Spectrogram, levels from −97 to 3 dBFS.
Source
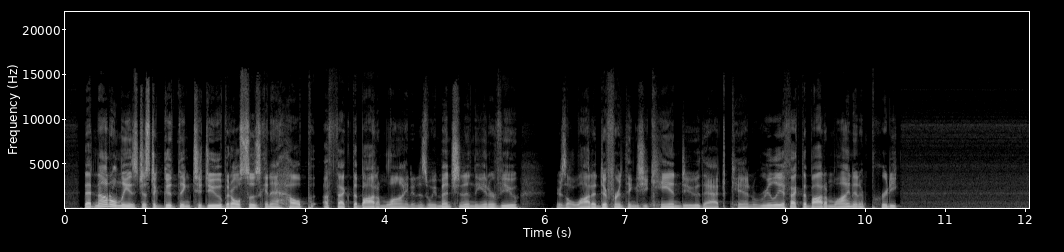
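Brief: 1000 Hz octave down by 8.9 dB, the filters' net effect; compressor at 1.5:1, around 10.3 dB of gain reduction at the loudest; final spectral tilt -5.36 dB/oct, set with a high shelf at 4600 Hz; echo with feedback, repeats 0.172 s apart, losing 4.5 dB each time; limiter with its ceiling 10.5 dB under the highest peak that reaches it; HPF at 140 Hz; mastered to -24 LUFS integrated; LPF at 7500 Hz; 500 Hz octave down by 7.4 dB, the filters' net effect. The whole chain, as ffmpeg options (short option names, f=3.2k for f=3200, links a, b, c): -af "highpass=140,lowpass=7.5k,equalizer=f=500:t=o:g=-7.5,equalizer=f=1k:t=o:g=-9,highshelf=f=4.6k:g=-3,acompressor=threshold=-54dB:ratio=1.5,alimiter=level_in=11.5dB:limit=-24dB:level=0:latency=1,volume=-11.5dB,aecho=1:1:172|344|516|688|860|1032|1204|1376|1548:0.596|0.357|0.214|0.129|0.0772|0.0463|0.0278|0.0167|0.01,volume=21.5dB"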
